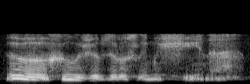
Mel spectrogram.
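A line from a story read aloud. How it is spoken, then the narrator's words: Sigh. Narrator (Russian): Вздохнул Ромейн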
